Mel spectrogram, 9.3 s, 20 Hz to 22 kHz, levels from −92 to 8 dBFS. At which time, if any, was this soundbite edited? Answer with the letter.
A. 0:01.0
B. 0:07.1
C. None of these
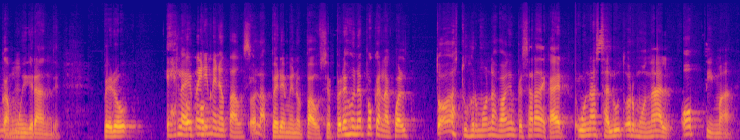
B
